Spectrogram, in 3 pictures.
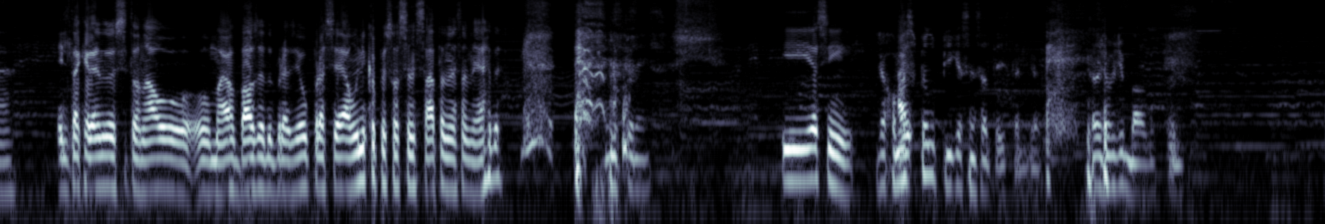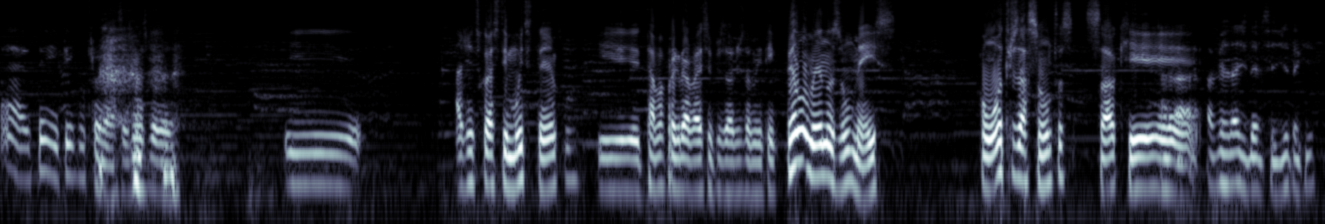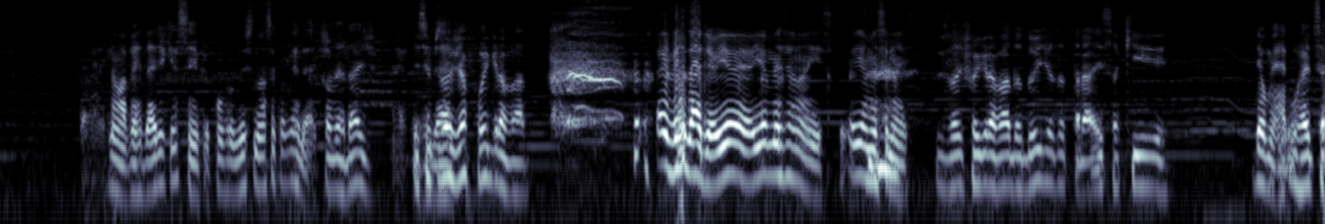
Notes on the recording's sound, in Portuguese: O áudio não ficou tão bom porque foi gravado ao ar livre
